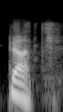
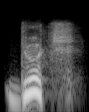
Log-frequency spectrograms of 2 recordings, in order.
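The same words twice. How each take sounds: First: Said in the usual way. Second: "Dutch" said with an oo vowel, like Deutsch. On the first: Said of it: "Dutch, from Deutschland". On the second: Shown as a demonstration. Correcting a viewer on where the Dutch came from, Deutsch-like vowel. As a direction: say "Dutch" as "Doohtch", rising. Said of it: "from Deutschland, Germany".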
